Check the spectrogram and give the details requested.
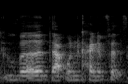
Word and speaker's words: Ove: looking at the spelling it looks like ove but it's uva because i listened to the audiobook so i know how it's pronounced that's the nice thing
